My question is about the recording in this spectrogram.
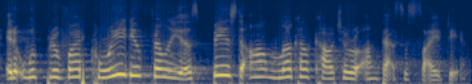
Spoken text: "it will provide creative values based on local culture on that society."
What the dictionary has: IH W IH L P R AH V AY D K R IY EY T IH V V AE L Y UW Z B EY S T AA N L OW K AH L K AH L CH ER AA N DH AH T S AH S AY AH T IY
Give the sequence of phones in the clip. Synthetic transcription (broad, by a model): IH W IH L P R AH V AY D K IY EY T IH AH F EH L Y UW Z B EY S T AA N L OW K AH L K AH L CH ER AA N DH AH T S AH S AY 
